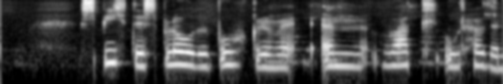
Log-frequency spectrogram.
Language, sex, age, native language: Icelandic, female, 12, Icelandic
